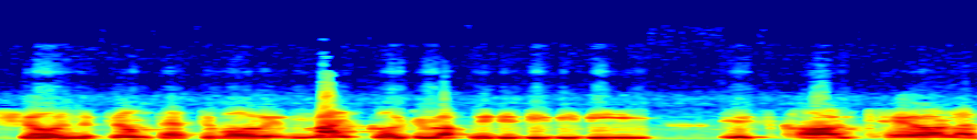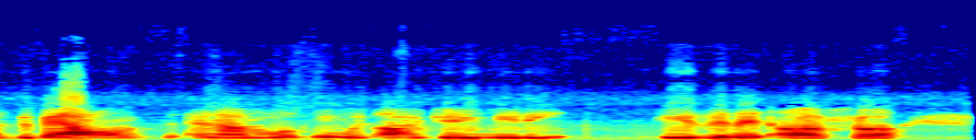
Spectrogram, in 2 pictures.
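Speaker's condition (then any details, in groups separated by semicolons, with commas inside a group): Cerebral palsy; from birth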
